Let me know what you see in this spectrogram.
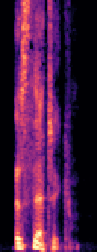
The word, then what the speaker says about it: aesthetic: So, aesthetic. – Mm-hmm. – You're not actually pronouncing the A, are you?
